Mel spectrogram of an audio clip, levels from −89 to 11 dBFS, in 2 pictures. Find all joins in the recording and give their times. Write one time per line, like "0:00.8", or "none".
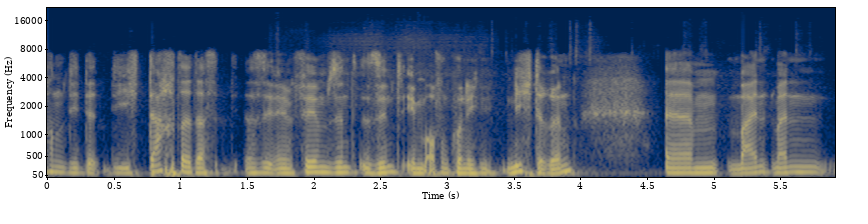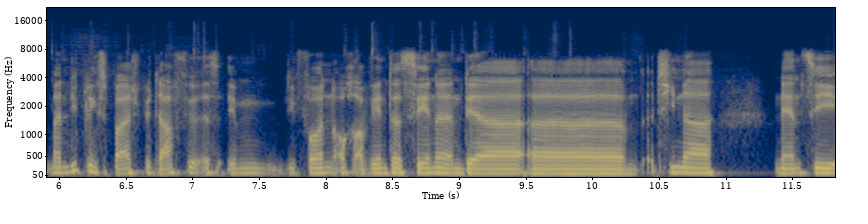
none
